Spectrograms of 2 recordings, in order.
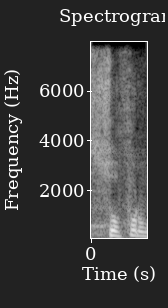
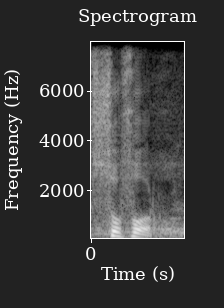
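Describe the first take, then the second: First: No vowel is heard between f and r. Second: An u vowel is heard between f and r. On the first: "with a sukun" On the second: "with a dhamma"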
